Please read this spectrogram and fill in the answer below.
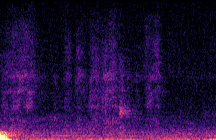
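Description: Felt-tip marker scratching faintly on flip-chart paper in short strokes as words are written.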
